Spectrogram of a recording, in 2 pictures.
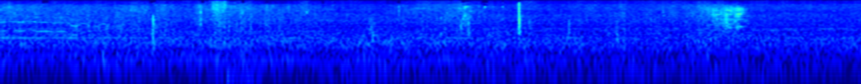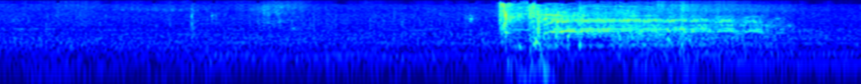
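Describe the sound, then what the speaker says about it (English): A horse in the survival game ICARUS lets out a sharp, loud whinny near the end, after quiet stretches of faint hoof clops and low ambient hum, with no talking. "Another horse here."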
